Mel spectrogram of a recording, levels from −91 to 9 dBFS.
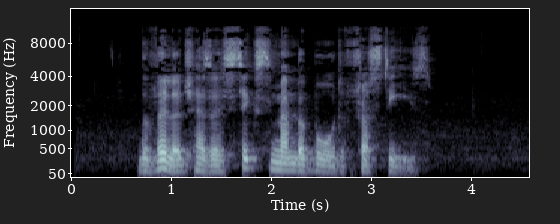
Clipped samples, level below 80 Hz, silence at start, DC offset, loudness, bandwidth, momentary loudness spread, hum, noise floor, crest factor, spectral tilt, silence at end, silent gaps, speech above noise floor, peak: under 0.1%; -58 dBFS; 0.65 s; under 0.1%; -24 LUFS; 11.5 kHz; 15 LU; none; -69 dBFS; 22 dB; -3.5 dB/octave; 1.05 s; none; 45 dB; -4 dBFS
